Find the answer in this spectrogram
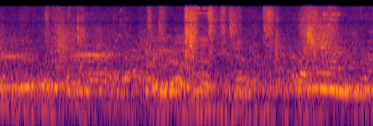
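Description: Pigeons cooing, a low repeated wavering call, with people's voices mixed in.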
